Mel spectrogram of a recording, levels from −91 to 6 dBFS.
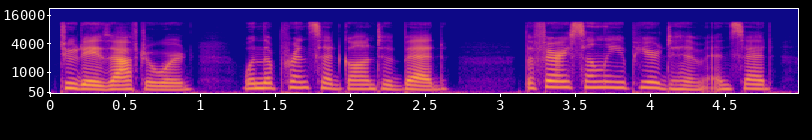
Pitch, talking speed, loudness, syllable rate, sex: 215 Hz, 215 wpm, -19 LUFS, 6.5 syllables/s, female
